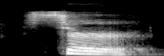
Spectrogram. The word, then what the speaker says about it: sir: E et on n'entend quasiment pas le R. Sir, sir. C'est vraiment pas du tout sir.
